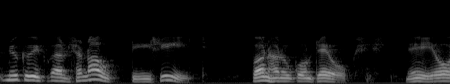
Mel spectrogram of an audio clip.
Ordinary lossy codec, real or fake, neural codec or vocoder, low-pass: none; real; none; 3.6 kHz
